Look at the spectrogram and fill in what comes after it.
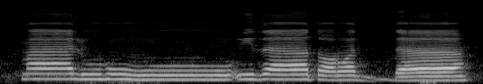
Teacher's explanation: مالہ میم زبر الف ما الف مدہ ہے، ایک الف کے برابر لمبا کریں گے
